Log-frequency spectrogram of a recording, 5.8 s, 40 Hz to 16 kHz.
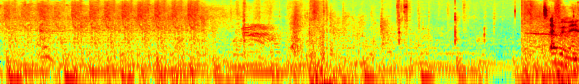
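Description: Gunfire aimed at Volgin in the stealth-action game Metal Gear Solid 3, a steady dense rattle of shots that persists throughout, with heavier bursts near the end. No voices.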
